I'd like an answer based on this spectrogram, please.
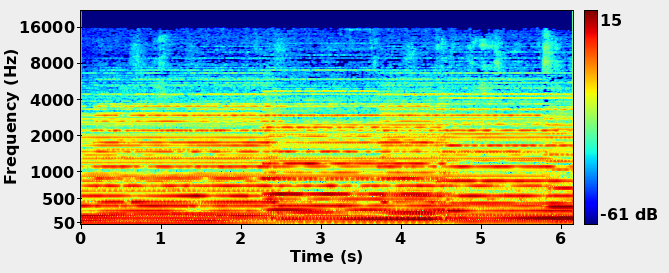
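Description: Organ playing slow, held chords that change every second or two.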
